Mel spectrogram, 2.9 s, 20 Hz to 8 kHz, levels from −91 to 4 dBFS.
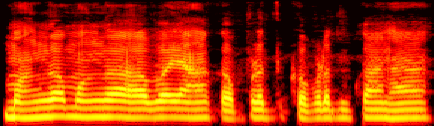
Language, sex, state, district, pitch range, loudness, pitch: Chhattisgarhi, male, Chhattisgarh, Rajnandgaon, 150-160 Hz, -19 LUFS, 155 Hz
